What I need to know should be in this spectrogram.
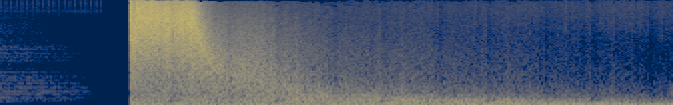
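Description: Thunder cracks suddenly and rumbles on.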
